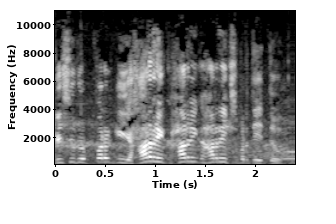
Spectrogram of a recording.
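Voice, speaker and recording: Over crowd noise in the background, a man speaks in an animated tone with a raised, projected voice, the sound dry with no echo. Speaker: vlogger. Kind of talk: travel vlog. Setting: outdoors. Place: street. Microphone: phone near.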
